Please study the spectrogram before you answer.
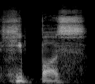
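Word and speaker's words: ἵππος: But just know that hipbas which would be transliterated h i p o s that's how you say horse in Greek.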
